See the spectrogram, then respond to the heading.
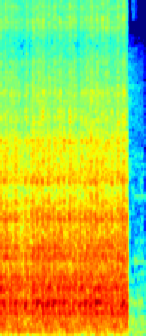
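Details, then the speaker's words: Jet ski first start attempt after battery install: steady fast buzzing crank under two seconds, no firing, then silence; water spills from the back; cranks but will not start. "guys that really sounds bad so much water is coming out of the back when i do that so i guess that's good huh i am confused"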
